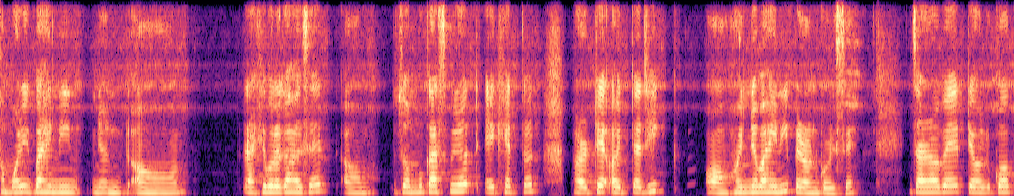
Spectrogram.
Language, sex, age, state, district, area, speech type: Assamese, female, 18-30, Assam, Dhemaji, rural, spontaneous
